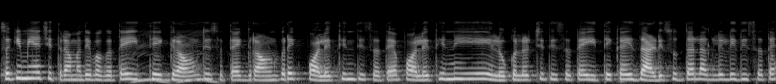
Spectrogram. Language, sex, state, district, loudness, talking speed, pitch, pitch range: Marathi, female, Maharashtra, Washim, -18 LUFS, 240 wpm, 230 Hz, 210-245 Hz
